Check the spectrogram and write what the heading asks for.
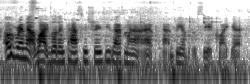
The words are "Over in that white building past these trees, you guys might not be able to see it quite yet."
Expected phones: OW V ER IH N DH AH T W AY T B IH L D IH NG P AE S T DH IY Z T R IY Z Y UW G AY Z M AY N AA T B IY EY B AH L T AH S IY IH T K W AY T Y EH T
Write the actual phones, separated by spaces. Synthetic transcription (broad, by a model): OW V ER IH N DH AH T W AY T B IH L D IH NG P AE S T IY T R IY Z Y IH G AY Z M AY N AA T B IY EY B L T AH S IY IH T K W AY T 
